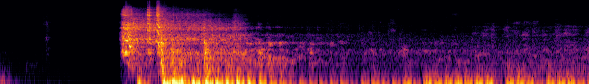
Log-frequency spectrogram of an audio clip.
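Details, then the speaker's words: Honda Verza fuel-injected motorcycle that kept dying suddenly, after electrical check and fault-code reset: engine catches and settles into an even, steady idle, RPM and throttle response stable; normal start and idle. "Respons akselerator akan stabil. Sekarang, RPM sudah stabil. Di sini juga stabil ."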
